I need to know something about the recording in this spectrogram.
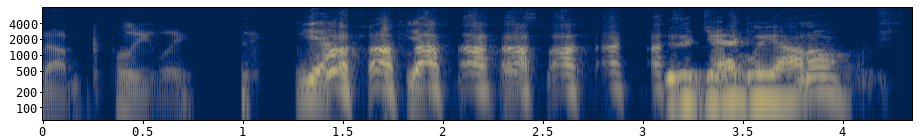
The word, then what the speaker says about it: Gagliano: Is it Gagliano? So it's actually, so phonetically, you are correct. However, it is Gagliano. Gagliano. Okay. Yep, Gagliano. All right. Yeah, so the second G's kind of silent in it.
